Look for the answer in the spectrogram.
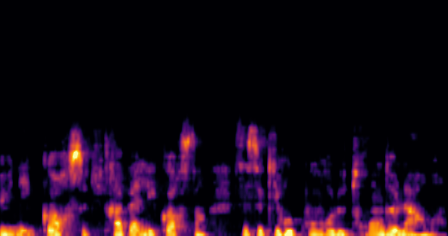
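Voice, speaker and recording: A woman teaching a young child to read, saying each word slowly and clearly with patient explanations. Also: high voice, dull audio. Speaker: primary school teacher. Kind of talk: slow reading lesson for a young child.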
